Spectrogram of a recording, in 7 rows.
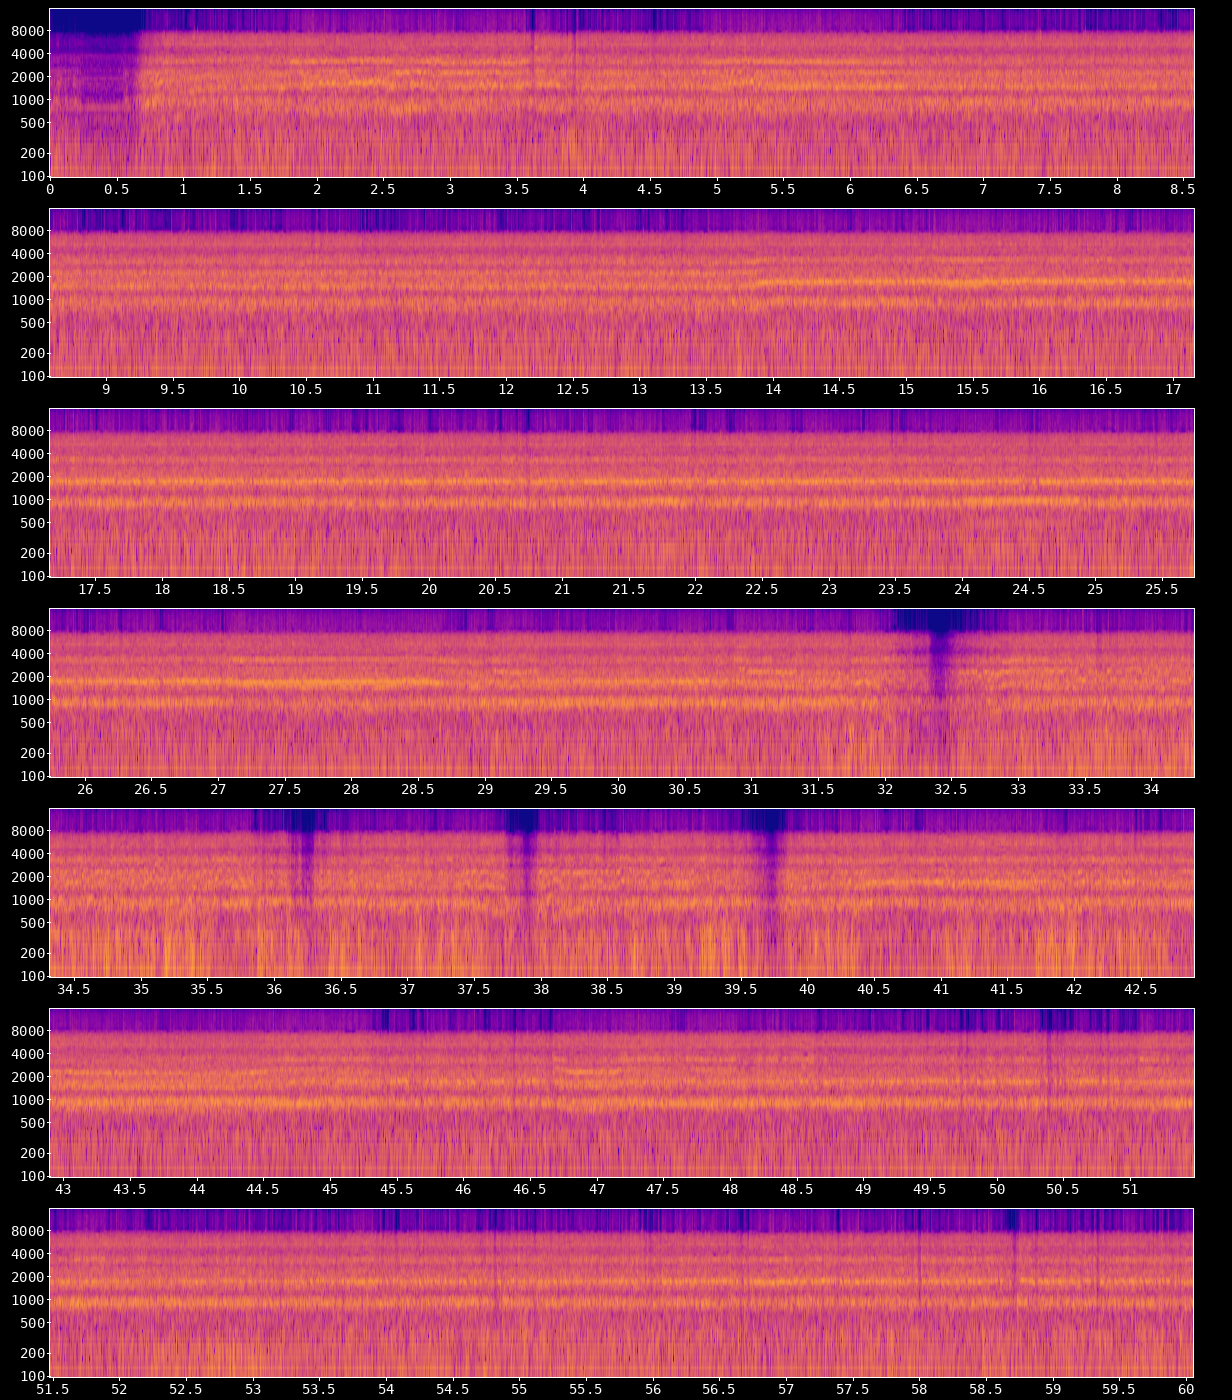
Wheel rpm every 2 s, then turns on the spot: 100, 190, 200, 200, 200, 200, 200, 220, 230, 240, 230, 230, 230, 230, 220, 220, 150, 200, 140, 150, 200, 210, 220, 230, 230, 230, 230, 230, 230, 240.
none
